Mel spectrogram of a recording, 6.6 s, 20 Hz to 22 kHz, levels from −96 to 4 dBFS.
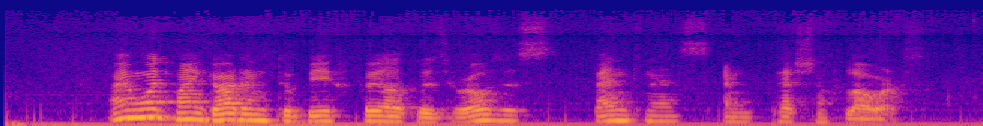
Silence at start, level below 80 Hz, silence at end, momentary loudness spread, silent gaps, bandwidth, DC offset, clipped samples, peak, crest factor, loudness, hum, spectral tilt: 0 s; -40 dBFS; 0 s; 19 LU; none; 13.5 kHz; under 0.1%; under 0.1%; -6 dBFS; 18 dB; -24 LUFS; none; -9 dB/octave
